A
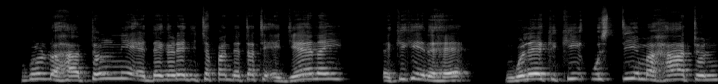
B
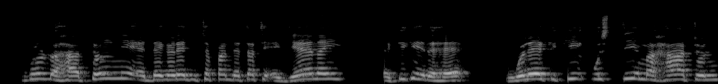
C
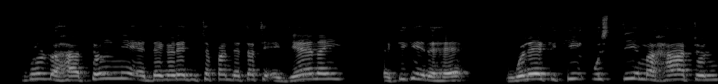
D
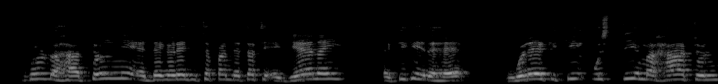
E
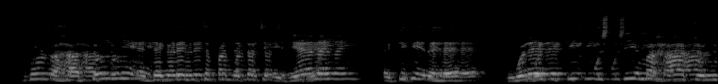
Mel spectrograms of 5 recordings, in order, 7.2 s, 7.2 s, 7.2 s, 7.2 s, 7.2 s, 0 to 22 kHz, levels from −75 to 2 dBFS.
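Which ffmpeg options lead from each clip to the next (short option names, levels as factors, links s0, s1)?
-af "afftdn=nr=30:nf=-38,agate=range=0.398:threshold=0.01:ratio=16:detection=peak,volume=0.562"
-af "lowshelf=f=150:g=-10.5,volume=0.794"
-af "flanger=delay=7.2:depth=4.3:regen=-36:speed=0.46:shape=triangular"
-af "aecho=1:1:170:0.473,volume=0.891"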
